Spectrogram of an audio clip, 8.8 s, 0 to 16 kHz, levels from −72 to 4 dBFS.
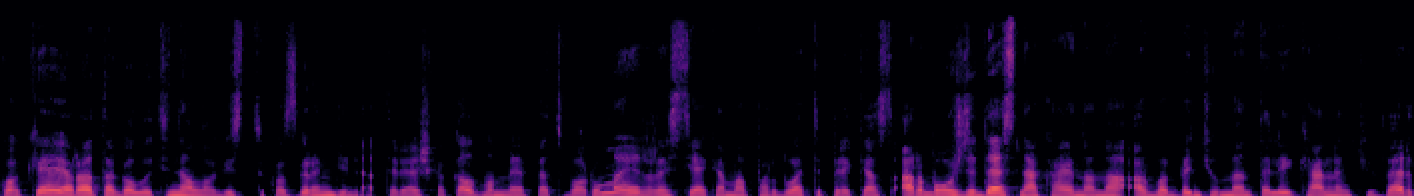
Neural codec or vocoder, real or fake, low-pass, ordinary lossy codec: none; real; 14.4 kHz; AAC, 64 kbps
